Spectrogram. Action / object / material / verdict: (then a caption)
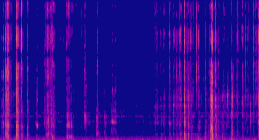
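scrape / bar of soap / soap / none. A utility knife blade scrapes and shaves the dry surface of a solid beige bar of soap held in the hand, peeling off thin curls. The sound is a quiet run of short, crisp, bright scraping strokes with little low end, coming in uneven bursts with brief near-silent gaps between them.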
